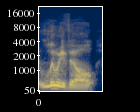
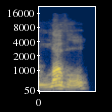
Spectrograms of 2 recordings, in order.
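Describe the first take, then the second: First: The name is said the way a local says it. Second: The name is squeezed into a short, reduced form. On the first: The speaker lives in the city. "If you're a local, you probably call it" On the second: The speaker has lived in the city a long time. "If you've been there a really long time, you probably call it"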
